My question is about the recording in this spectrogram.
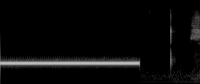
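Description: Colour-bars test tone: a single steady high-pitched beep that cuts off suddenly after about a second and a half.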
